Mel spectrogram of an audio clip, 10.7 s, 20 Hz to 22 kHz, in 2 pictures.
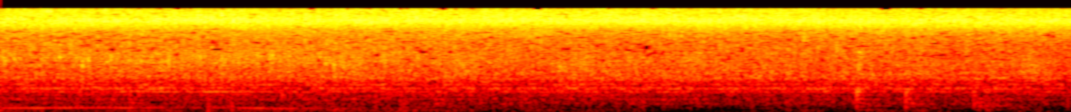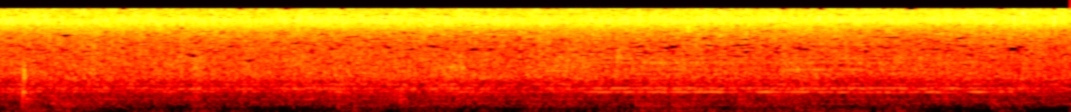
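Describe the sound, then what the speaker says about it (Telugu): A paste of ginger, garlic, onion, coriander, cumin and coriander seed fries in oil, giving a constant hissing sizzle with faint occasional stirring, no voices. "ఇలాగ ఒక 2 నిమిషాలు వేయించుకుందాం"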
